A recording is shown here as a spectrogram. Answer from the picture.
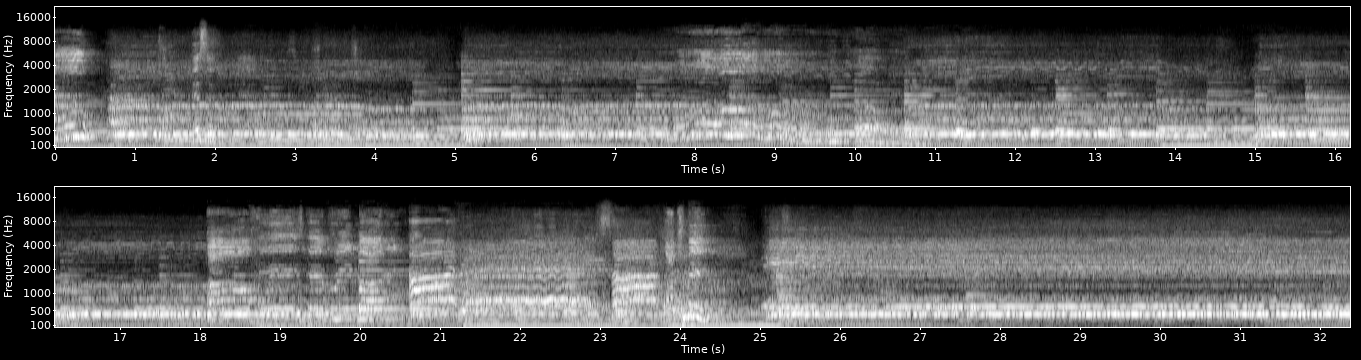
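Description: A large amateur choir singing a gospel song in full voice, in several parts, over a low accompaniment whose bass notes change every second or two.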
